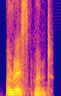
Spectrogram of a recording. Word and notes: arrestment: Indian

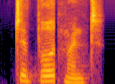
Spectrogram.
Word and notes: tapotement: Indian

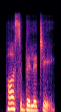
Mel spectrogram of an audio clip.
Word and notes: possibility: Indian

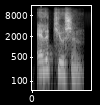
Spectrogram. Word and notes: elocution: Indian

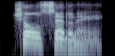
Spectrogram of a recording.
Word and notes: chalcedony: British English

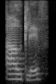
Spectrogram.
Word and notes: outlive: Indian

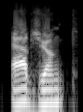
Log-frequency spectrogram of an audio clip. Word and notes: adjunct: American English

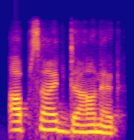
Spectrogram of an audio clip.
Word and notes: upside down: Indian

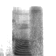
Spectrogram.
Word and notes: cough: Indian

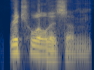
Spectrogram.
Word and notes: ritualism: American English

